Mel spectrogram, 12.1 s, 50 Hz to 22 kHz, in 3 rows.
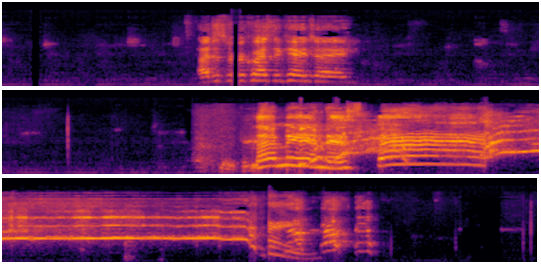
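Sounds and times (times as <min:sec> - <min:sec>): woman squealing: 0:06.5 - 0:10.8.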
